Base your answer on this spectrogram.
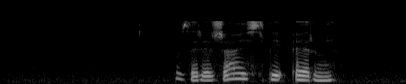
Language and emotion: Russian, neutral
